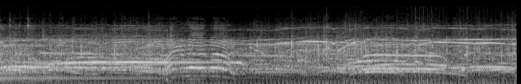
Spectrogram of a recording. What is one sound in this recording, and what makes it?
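A band plays loud rock music.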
